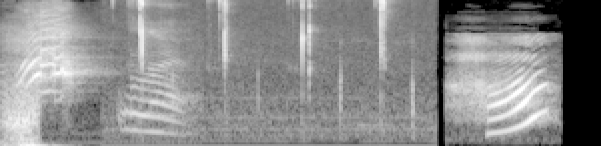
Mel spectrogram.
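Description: A cartoon creature munches on food with quick crunches.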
